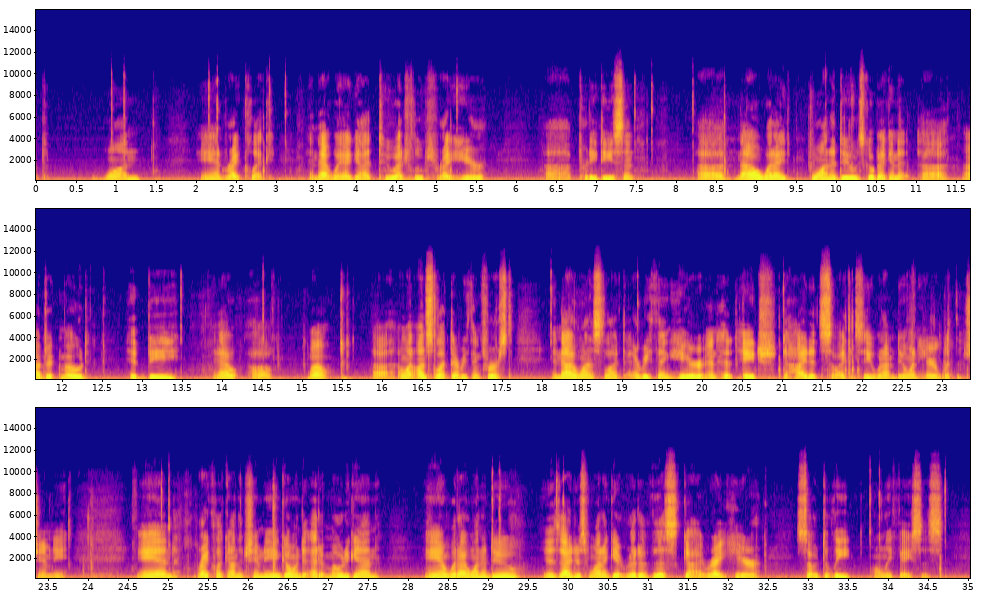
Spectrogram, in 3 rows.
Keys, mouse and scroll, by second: 1.4 click, 2.4 right click, 3.1 middle click, 5.4 middle click, 7.9 middle click, 8.9-9.3 scroll down 4, 10.6 Tab, 12.6 b, 15.9 a, 17.6 b, 20.6 h, 21.1 middle click, 22.4 scroll up 5, 23.6-24.4 ctrl+KP_8, 25.4 right click, 26.6 Tab, 29.4 click, 30.1 right click, 32.6 Delete, 34.9 middle click.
